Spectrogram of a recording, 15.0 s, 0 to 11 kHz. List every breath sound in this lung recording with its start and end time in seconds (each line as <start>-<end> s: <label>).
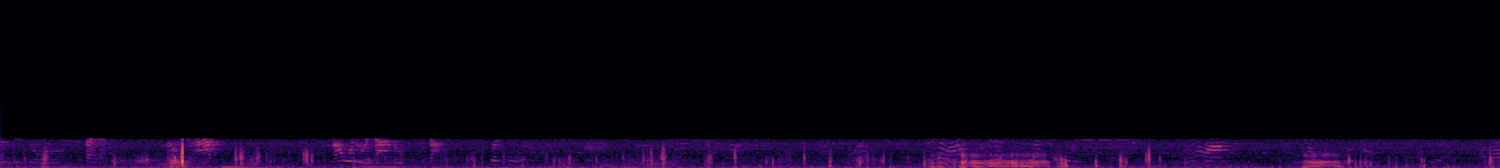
3.25-4.07 s: wheeze
9.16-10.74 s: inhalation
9.16-10.74 s: wheeze
12.96-13.52 s: wheeze
12.96-13.80 s: inhalation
